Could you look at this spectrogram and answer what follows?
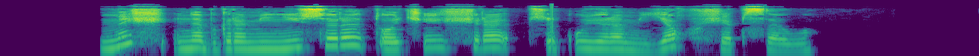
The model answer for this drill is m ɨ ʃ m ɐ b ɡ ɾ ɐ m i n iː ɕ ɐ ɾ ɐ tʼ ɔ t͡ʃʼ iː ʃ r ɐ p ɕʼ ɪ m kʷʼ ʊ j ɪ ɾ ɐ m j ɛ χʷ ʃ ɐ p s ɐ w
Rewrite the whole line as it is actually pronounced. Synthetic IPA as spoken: m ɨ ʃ n ɐ b ɡ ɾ ɐ m i n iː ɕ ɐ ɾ ɐ tʼ ɔ t͡ʃʼ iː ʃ r ɐ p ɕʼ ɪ kʷʼ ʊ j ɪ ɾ ɐ m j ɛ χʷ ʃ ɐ p s ɐ w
